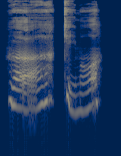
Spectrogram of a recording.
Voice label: mob 女子 台詞

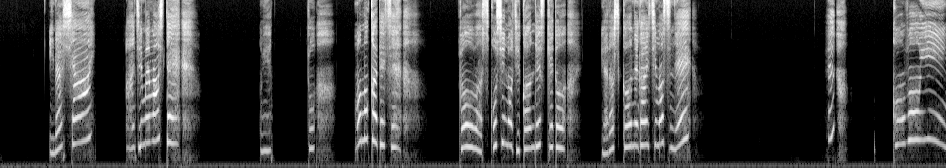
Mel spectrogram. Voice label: ご挨拶, ASMR

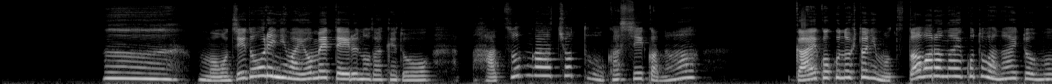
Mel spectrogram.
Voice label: 女性家庭教師ボイスのみ; 2章

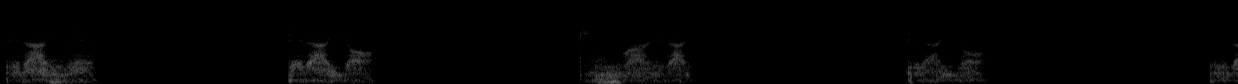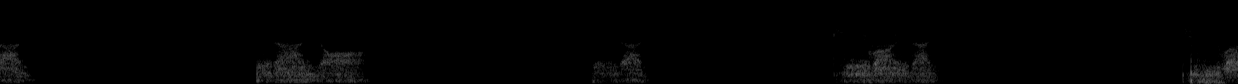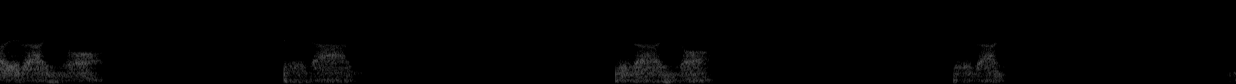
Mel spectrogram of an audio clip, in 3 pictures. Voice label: 囁き 右耳 君はえらいよ

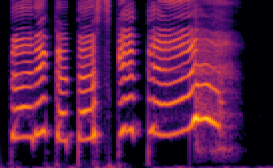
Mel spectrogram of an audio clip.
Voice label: 誰か助けてえぇぇ！, アナウンサー; ハイグレボイス集

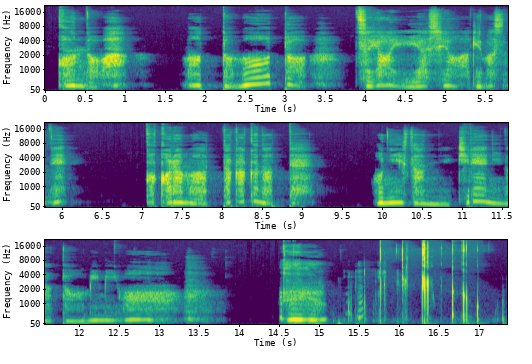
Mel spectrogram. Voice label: エッチで癒しな耳舐め, ASMR

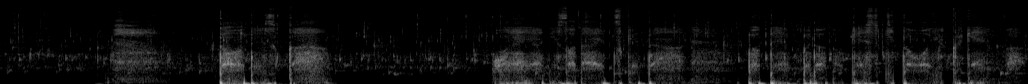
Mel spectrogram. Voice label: 浴槽で潜望鏡フェラ（バイノーラルマイク 効果音あり）, ASMR

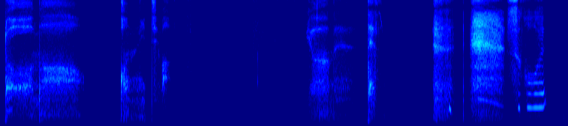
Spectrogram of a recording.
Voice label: フリートーク

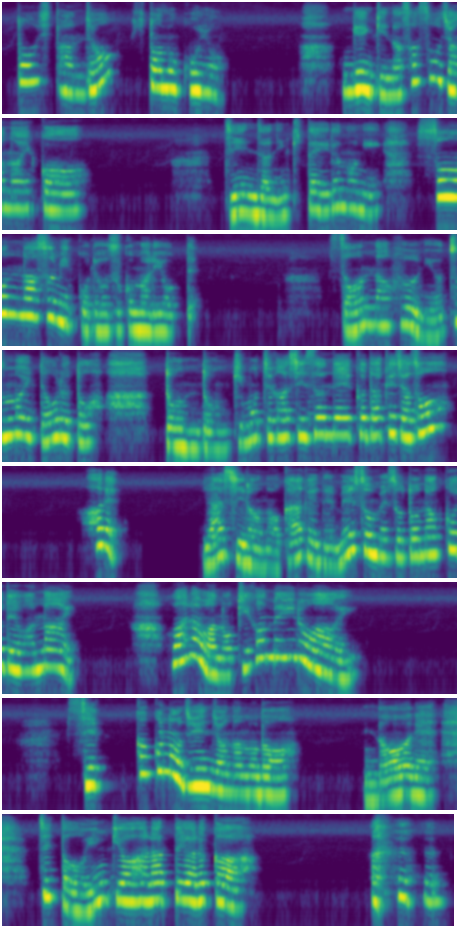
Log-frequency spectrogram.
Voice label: 環境音有り, ASMR; 狐娘との出会い

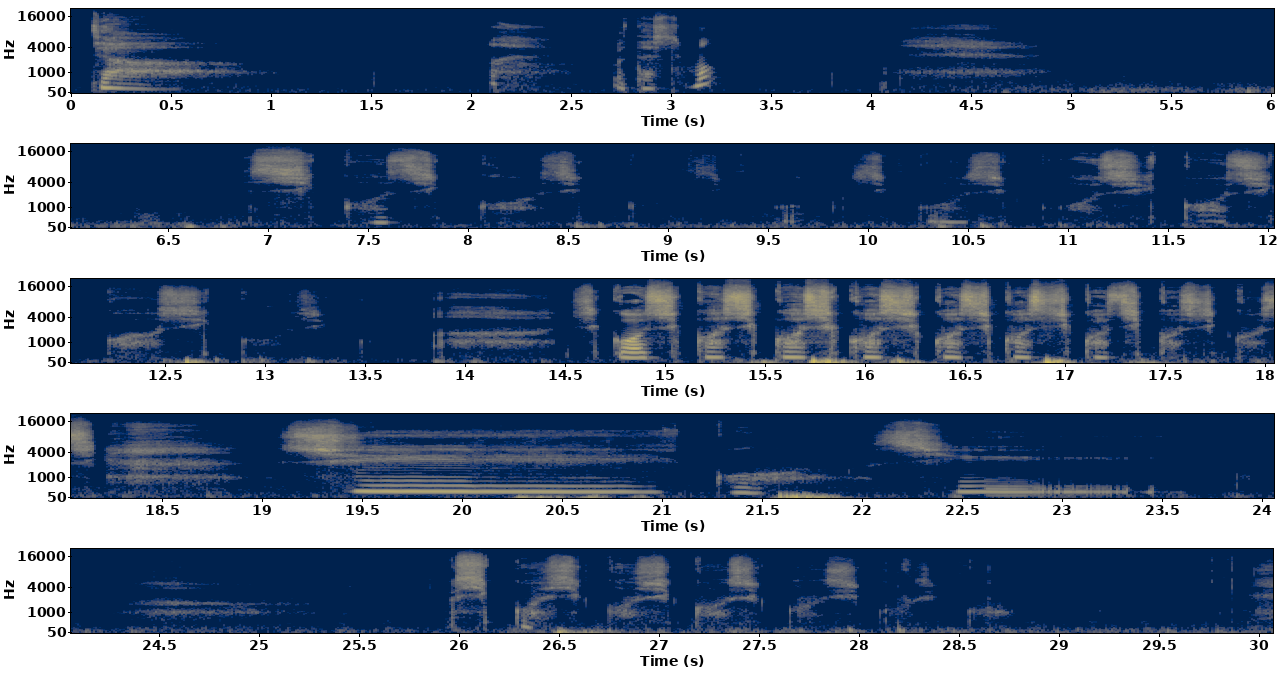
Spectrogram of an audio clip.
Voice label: シコボイス カウント ステレオ

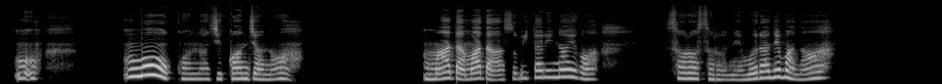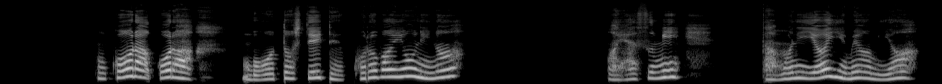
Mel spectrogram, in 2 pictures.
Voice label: 子どもに言い聞かせるように, おやすみボイス

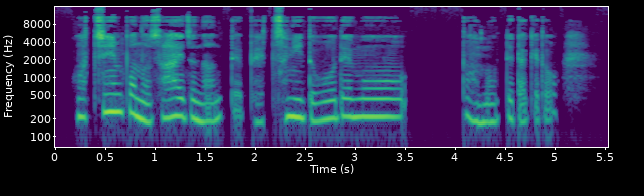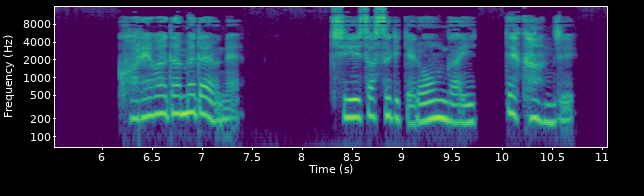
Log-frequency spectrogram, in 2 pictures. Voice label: mob女子台詞

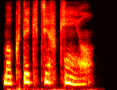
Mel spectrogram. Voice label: 目的地付近よ, カーナビ 案内音声; カーナビ(で使えるかもしれない)案内音声

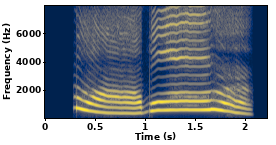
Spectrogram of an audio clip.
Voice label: ばぁ～ぶぅ～♡ 少女×高音域

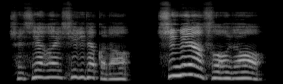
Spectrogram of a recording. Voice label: 女の子台詞

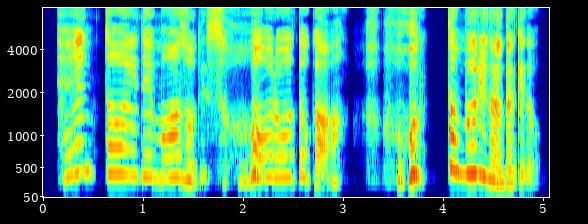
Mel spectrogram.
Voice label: 女の子 台詞

